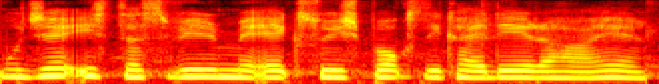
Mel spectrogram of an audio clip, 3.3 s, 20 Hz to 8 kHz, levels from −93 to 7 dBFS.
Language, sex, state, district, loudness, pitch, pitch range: Hindi, female, Arunachal Pradesh, Longding, -13 LUFS, 195 Hz, 190-205 Hz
